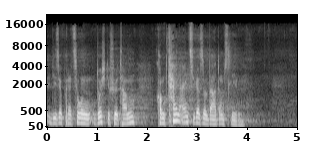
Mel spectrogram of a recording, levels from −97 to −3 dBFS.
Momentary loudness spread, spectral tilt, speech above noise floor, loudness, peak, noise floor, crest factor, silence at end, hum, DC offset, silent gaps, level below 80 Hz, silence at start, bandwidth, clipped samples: 11 LU; -5.5 dB/octave; 30 dB; -22 LUFS; -2 dBFS; -51 dBFS; 22 dB; 0.8 s; none; under 0.1%; none; -56 dBFS; 0 s; 17 kHz; under 0.1%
